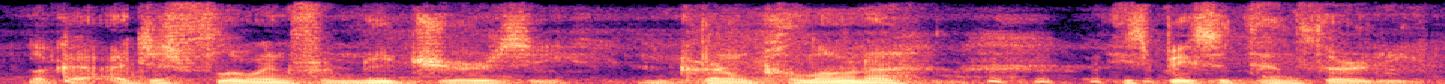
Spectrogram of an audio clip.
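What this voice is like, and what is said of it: New Jersey accent, hard R. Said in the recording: “Hard R on bar and Jersey... his more natural non-Guido accent”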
